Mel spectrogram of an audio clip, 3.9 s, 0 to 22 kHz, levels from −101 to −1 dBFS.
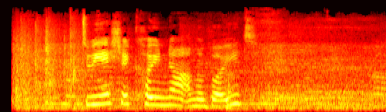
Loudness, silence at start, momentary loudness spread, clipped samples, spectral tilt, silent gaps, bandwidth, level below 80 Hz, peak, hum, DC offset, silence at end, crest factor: -20 LUFS; 0.1 s; 15 LU; under 0.1%; -3 dB/octave; none; 16 kHz; -72 dBFS; -2 dBFS; none; under 0.1%; 0 s; 18 dB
